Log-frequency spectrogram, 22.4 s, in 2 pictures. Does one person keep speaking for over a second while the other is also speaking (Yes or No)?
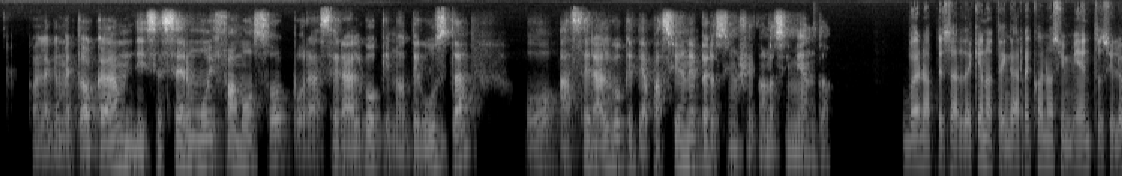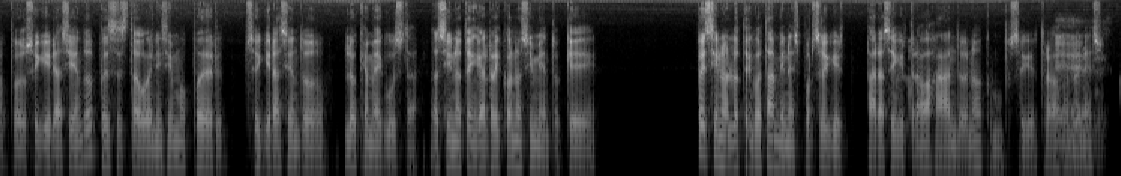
No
